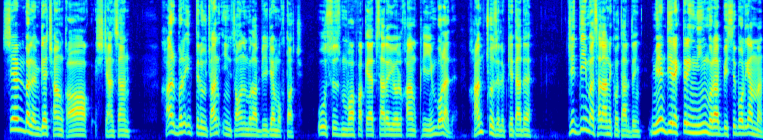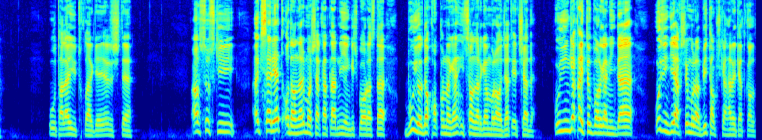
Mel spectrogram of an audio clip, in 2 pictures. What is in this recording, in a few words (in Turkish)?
Ozbekce Erkek, seslendirme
